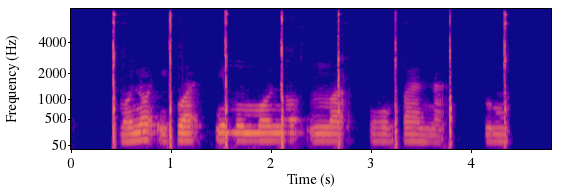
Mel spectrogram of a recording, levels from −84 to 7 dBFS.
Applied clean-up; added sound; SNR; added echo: neural mask model RNNoise.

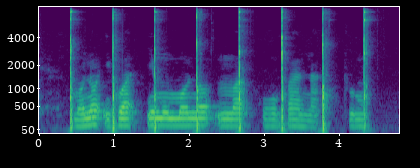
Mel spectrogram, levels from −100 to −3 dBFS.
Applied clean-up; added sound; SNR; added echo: none; Wood; -3 dB; none.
